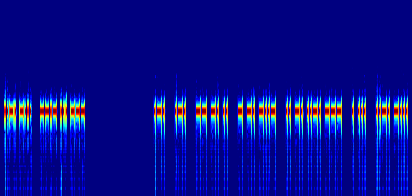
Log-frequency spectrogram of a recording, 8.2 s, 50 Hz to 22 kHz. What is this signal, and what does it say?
Morse code, heard as a keyed tone, about 51 wpm, 700 Hz. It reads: FB QSO R R MNI TNX INFO ES FB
